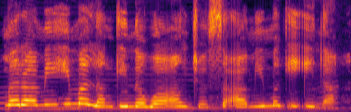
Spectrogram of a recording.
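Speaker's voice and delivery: loud, fervent testimony to the congregation; church testimony. Acted. Leona tells the congregation God answered her, fervent testimony. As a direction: proclaim it like a grateful witness in church.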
